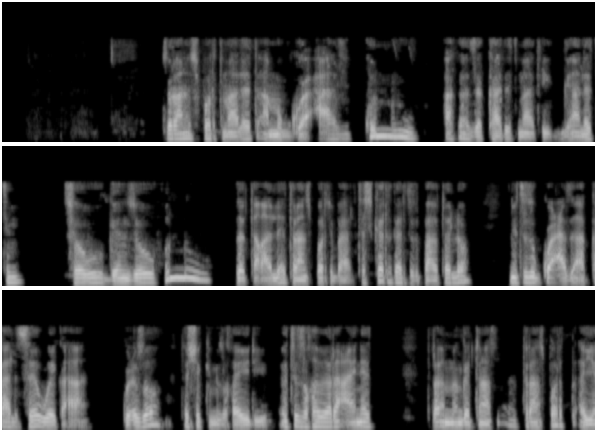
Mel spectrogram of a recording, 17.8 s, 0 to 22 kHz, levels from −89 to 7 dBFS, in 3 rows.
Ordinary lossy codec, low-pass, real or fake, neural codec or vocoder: MP3, 64 kbps; 7.2 kHz; real; none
